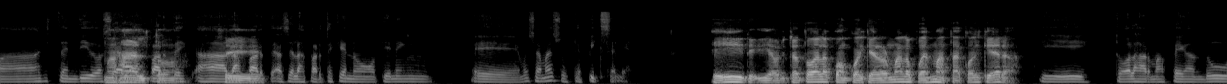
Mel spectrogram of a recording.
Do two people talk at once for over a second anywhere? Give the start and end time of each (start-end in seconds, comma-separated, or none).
1.0-2.7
